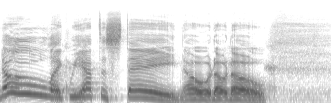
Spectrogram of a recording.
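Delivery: put-on shrill, very high, swooping screaming outburst. Describing an inner voice that insists on staying, retelling an inner scream. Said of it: "this guy up here is just screaming like".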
